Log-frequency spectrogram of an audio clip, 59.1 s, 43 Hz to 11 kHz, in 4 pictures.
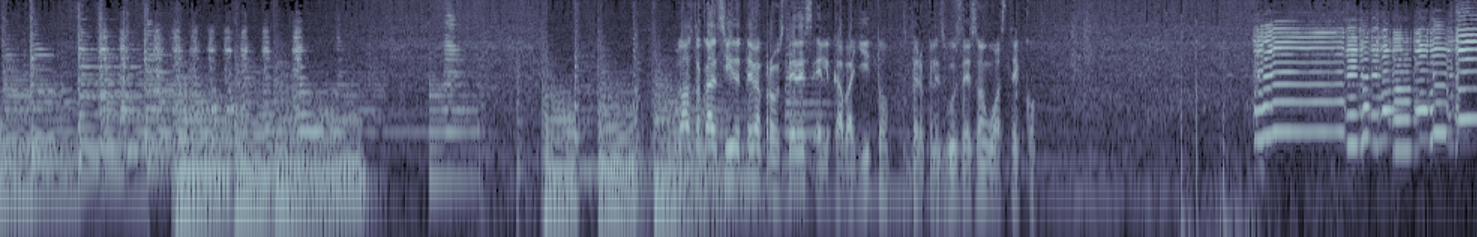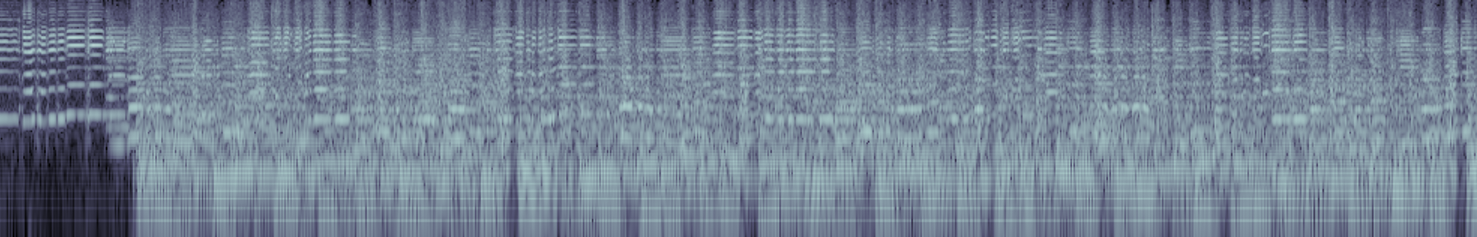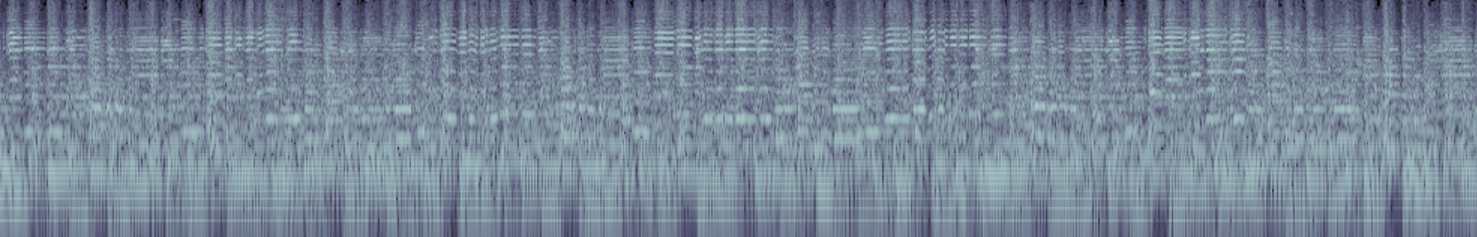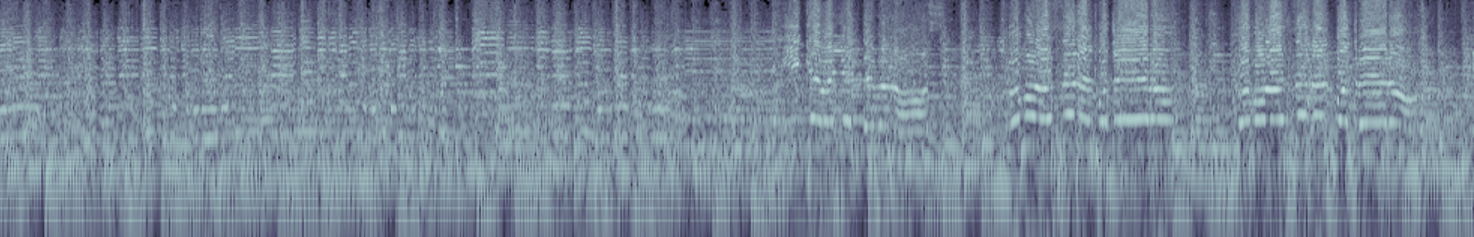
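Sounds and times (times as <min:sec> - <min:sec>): strummed guitars: 0:00.0 - 0:59.0
violin melody: 0:00.2 - 0:05.8, 0:12.4 - 0:59.0.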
